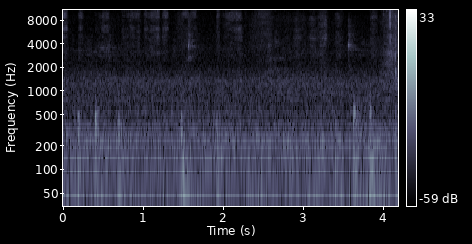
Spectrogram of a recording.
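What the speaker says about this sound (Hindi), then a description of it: "यहाँ पे हम लोग लिखेंगे घ में" Pen scratching steadily across paper or a board in a Sanskrit class, close and quiet, with light rubbing strokes and small taps, no talking over it.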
